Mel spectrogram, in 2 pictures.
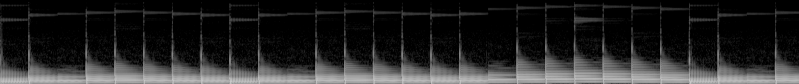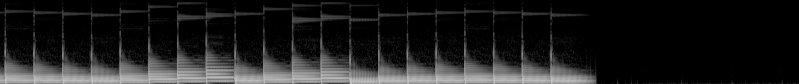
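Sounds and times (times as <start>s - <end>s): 
blues bass: 0.0s - 14.0s.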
